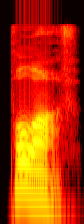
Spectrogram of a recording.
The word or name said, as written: pull off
